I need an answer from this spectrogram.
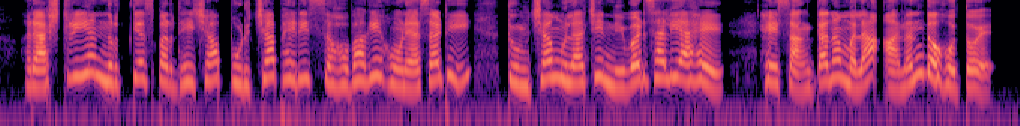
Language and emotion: Marathi, happy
